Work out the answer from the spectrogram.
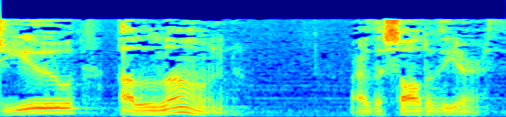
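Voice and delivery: You alone said very slowly, You stressed, long pause before are the salt of the earth; emphatic. Shown as a demonstration. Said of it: "emphatically says".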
